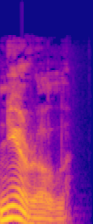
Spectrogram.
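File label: "neural", British English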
